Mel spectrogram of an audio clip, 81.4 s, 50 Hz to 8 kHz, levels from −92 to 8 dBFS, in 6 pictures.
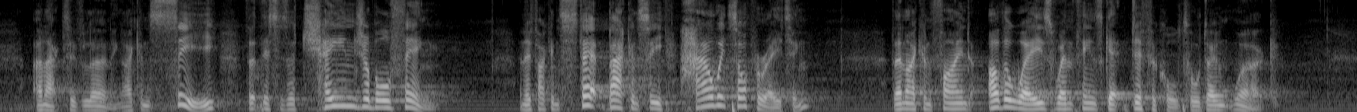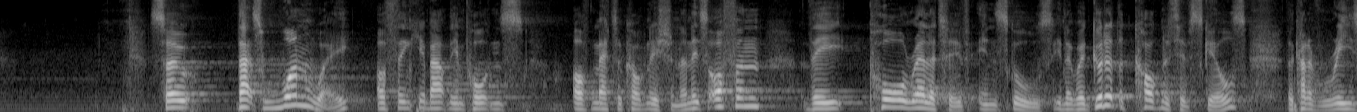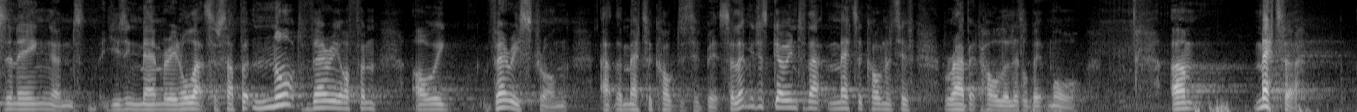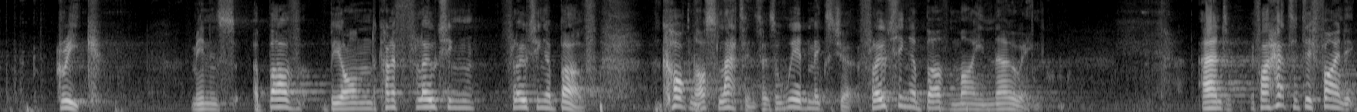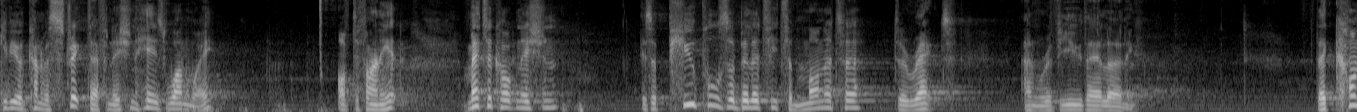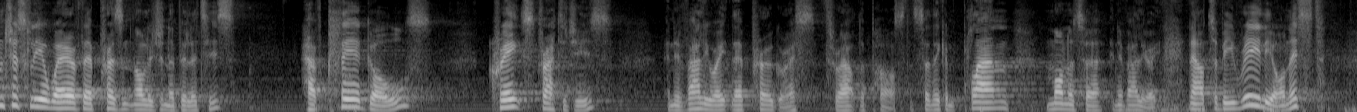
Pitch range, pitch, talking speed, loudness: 130-180 Hz, 150 Hz, 140 wpm, -28 LUFS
